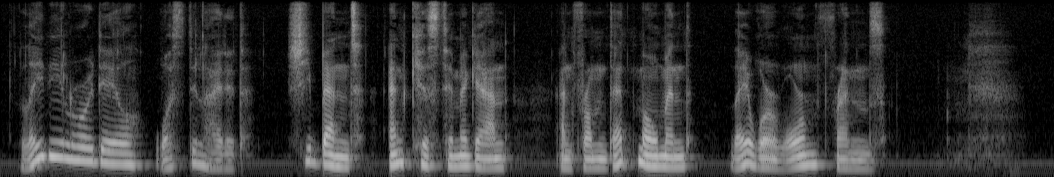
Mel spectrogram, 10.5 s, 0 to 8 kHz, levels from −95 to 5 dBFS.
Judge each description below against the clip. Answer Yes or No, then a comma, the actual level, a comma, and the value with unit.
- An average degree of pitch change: No, wide, 5.9 semitones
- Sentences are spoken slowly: Yes, slow, 100 wpm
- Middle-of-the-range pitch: No, low, 125 Hz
